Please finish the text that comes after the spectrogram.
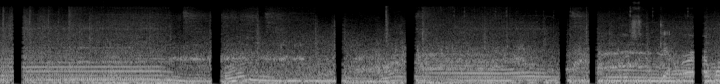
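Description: A Mazda race car at Watkins Glen in Forza 6, its engine loud and continuous with rising and falling pitch across gear shifts and brief cuts, plus tire squeal through the corners.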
